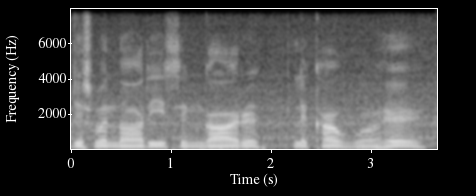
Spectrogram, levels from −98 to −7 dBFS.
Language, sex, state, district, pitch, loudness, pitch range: Hindi, male, Uttar Pradesh, Lalitpur, 120 Hz, -19 LUFS, 115-120 Hz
